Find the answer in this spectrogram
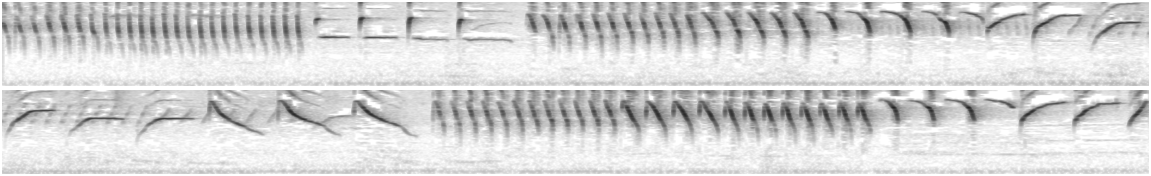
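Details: Canary song used to stimulate singing: fast high trills alternating with descending whistled sweeps and a low steady note, over a faint low hum.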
